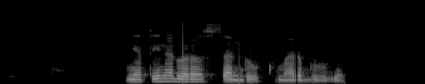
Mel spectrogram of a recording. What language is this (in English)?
Luo (Kenya and Tanzania)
